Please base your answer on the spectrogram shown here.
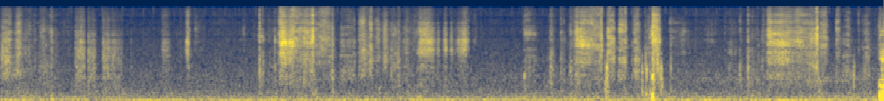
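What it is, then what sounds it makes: Paper comic book pages. Fingertips rub across and flip the thin printed pages of an open vintage paper comic book lying on carpet. Quiet, dry rustling is broken by several brighter, airy swishes as pages turn, plus one sharp papery snap partway through.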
